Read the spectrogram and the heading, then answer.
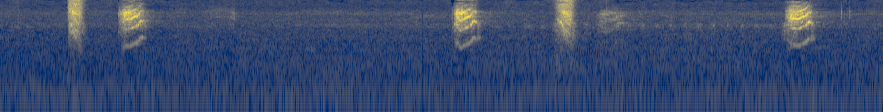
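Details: Calling female rusty-collared seedeater, meant to stimulate males: five sharp, thin, high notes with falling tails, in irregular pairs and singles, over steady low hiss.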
